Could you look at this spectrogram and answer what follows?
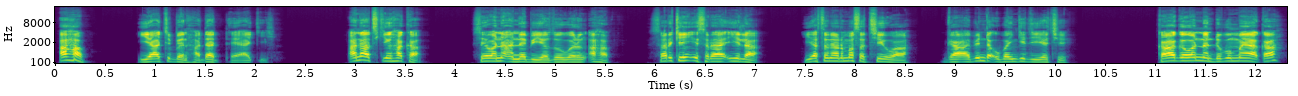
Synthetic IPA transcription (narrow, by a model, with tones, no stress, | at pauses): ʔa˦ɦa˨b̚ | jaː˦t͡ʃi˦bɛ˨nɦa˨dɐ˦˨d̚da˨jaː˦kʲʼḭː˨ | ʔa˦naː˨t͡ʃɪ̥˦kʲɪ˦ŋɦa˦ka̰˨ | sa˦jwɐ˦ni˦ʔa˨nːɐ˦biː˨jaː˦zoː˦wʊ˦ɽɪ˦ŋʔa̰˦ɦa˨b̚ | sɐ˦ɽkʲɪ˦ŋʔɪ˨sɾaː˦ʔiː˦la˨ | jaː˦sɐ˦nɐ˦rmɐ˦sa˨t͡ʃeː˦˨waː˨ | ɡaː˨ʔa˨bɪ˦nda˨ʔʊ˨bɐ˦ŋɡʲɪ˦d͡ʒiː˨ja˦t͡ʃeː˦˨ | kaː˦ɡa˦wɐ˦nːɐ˨ndʊ˦bʊ˦mːɐ˦jaː˨kʼaː˦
